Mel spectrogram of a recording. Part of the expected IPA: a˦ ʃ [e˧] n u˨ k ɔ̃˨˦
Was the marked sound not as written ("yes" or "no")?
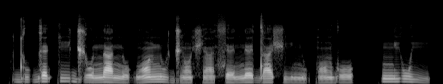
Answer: yes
